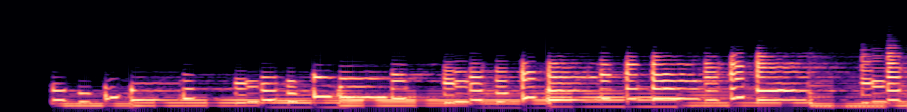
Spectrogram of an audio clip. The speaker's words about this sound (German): Aber erstmal hören wir unser cooles Intro.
